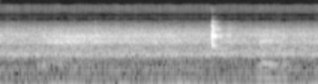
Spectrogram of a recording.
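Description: A single sharp metallic click about one and a half seconds in, as a loose steel strip is laid against a steel clay pigeon trap arm, over a faint steady hiss.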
